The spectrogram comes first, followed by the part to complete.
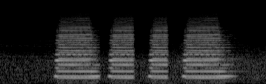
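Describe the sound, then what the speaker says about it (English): A truck horn in Farming Simulator sounds four loud, tonal honks in quick succession, the last held longest, with nothing else heard. "I do like the horn."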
